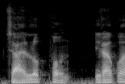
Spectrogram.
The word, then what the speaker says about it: xylophone: 단어 처음이 X이므로 자음 지읒으로 Y는 Y로, L은 리을로, O는 O로, P는 피읍, H는 묵음이고 O는 O, N은 니은, 단어 끝에 알파벳 E는 묵음이고 그럼 모아진 것을 읽어보십시오. 자일로폰 정도로 읽을 수 있습니다. 보통은 자일로폰이라고 합니다. 그럼 자일로폰이 뭘까요?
